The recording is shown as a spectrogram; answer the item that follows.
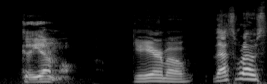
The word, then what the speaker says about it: Guillermo: I'm going to spell it out for you and ask you to try and do your best. It's Guillermo.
